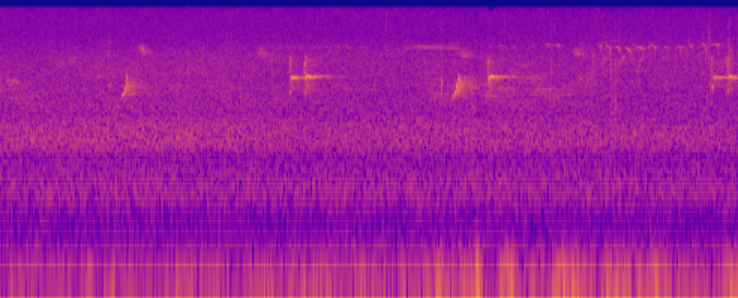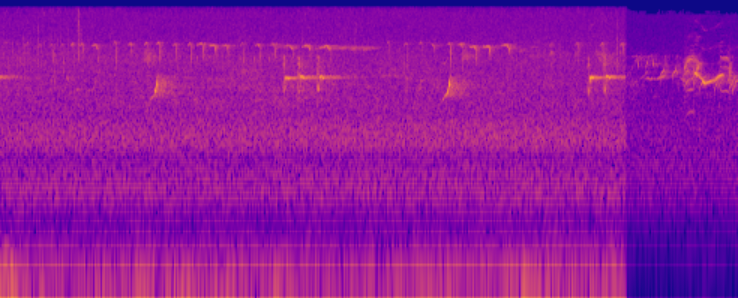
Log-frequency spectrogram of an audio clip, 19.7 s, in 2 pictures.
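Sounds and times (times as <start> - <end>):
birds singing in a conifer forest: 0.0 - 19.6.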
